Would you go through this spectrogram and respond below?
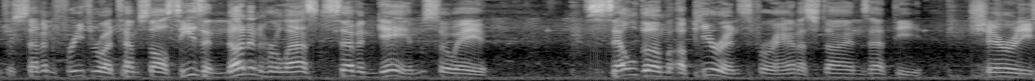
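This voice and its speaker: A man's voice: on the high side, fairly bright tone, low-quality recording. A man in his twenties calling live basketball play-by-play on the radio. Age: 20s.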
